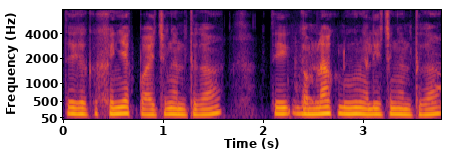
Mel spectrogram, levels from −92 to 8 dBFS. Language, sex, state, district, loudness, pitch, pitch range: Wancho, male, Arunachal Pradesh, Longding, -17 LUFS, 155 Hz, 150-160 Hz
